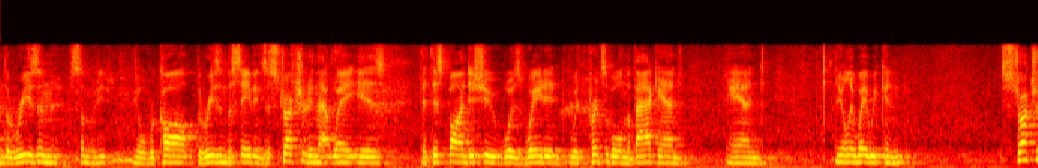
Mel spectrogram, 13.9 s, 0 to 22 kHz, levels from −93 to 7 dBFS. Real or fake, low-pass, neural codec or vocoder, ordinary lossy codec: real; 7.2 kHz; none; AAC, 48 kbps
